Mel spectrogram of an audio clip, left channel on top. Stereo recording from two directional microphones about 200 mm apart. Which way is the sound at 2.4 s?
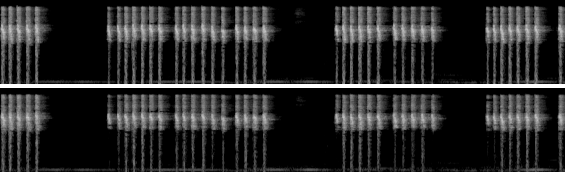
35° left (ahead or behind).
